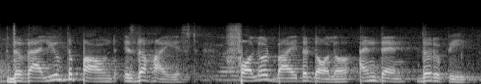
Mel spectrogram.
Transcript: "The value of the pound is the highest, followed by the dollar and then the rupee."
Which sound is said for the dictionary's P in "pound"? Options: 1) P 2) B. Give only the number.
1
